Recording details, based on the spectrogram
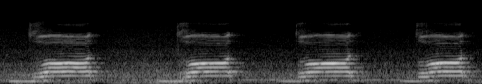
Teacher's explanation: تو جو اگلا حصہ ہے، یہ پورا حصہ، یہ کنارے نوک، اس کو ہمیں کہیں بھی ٹچ نہیں ہونے دینا ہے، احتیاط سے اس طرح سے ادا کرنا ہے کہ اس کو کہیں بھی لگنے نہیں دینا ہے. ضاد تو زبان کی بائیں کروٹ بائیں ڈاڑھ پر لگائیں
